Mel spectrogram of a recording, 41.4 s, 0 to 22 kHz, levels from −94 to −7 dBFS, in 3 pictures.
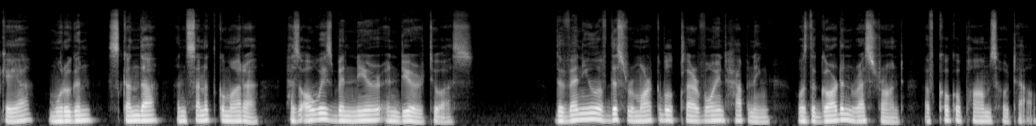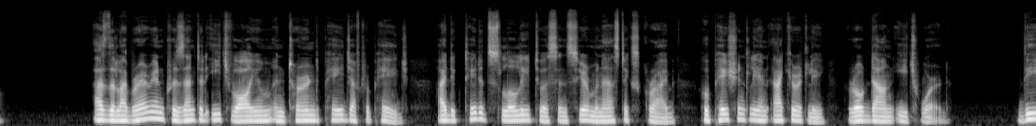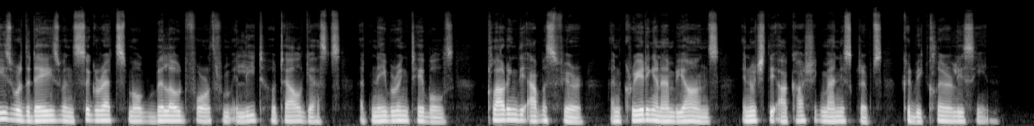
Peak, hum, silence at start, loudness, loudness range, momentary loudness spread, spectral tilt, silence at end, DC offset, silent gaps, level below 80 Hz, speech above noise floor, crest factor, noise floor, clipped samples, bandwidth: -4 dBFS; none; 0.05 s; -21 LUFS; 3 LU; 12 LU; -7.5 dB/octave; 0.5 s; under 0.1%; none; -62 dBFS; 61 dB; 18 dB; -80 dBFS; under 0.1%; 12.5 kHz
